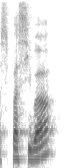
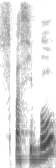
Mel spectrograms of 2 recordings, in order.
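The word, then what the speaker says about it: спасибо: donc par exemple euh spaba euh les souvent les débutants le prononcent spaibo parce queà la fin c'est un o mais en fait c'est pas o c'est a c'est pas si vo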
